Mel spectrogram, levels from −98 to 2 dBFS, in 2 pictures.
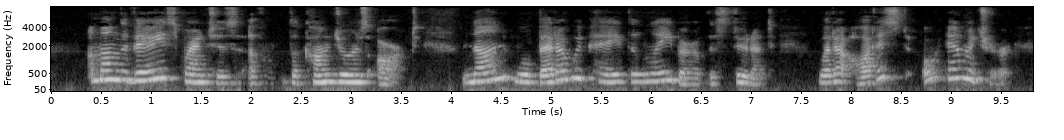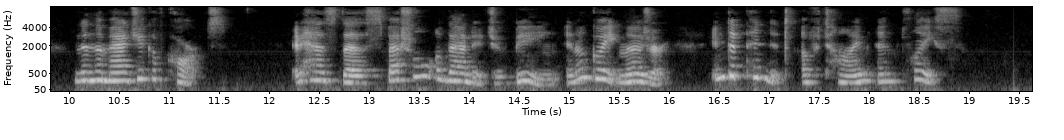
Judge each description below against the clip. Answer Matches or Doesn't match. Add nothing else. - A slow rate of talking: Matches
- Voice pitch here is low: Doesn't match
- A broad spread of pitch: Matches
